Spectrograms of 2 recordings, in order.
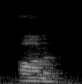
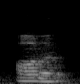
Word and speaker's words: honor: Here the letter H is silent in the word honor, and it sounds like honor, that is with the sound of vowel.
